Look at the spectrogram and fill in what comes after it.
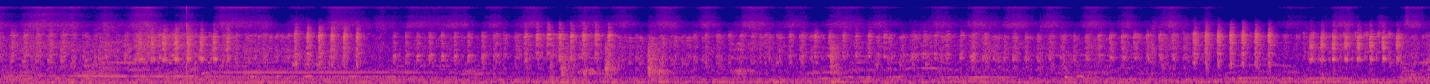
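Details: Frogs calling in swamps near Kuta beach, Bali: bursts of rapid, raspy pulsed croaks rise and fade every second or two, overlapping into a dense chorus over a steady low background hum.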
